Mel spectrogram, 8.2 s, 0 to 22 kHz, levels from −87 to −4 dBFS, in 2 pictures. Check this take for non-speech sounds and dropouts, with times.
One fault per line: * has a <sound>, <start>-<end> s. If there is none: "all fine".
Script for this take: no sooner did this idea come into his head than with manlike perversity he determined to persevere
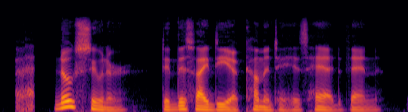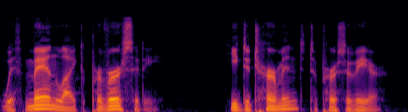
* has a laugh, 0.2-0.4 s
